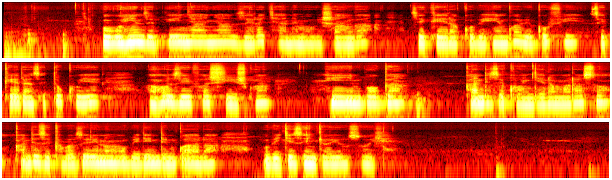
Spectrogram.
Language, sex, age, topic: Kinyarwanda, female, 18-24, agriculture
